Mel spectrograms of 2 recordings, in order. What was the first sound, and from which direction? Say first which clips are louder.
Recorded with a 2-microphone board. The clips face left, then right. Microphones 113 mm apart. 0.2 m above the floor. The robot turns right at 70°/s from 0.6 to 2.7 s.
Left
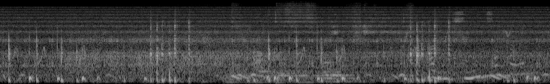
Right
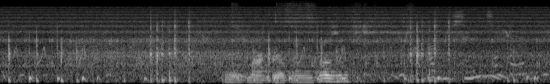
Writing: right 5 dB; 115° right.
